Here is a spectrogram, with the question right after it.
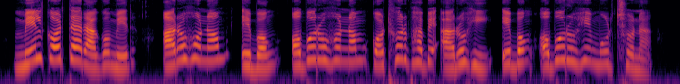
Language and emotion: Bengali, neutral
